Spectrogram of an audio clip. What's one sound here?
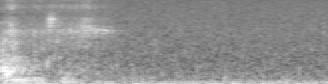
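A zombie groans low and hoarsely.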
